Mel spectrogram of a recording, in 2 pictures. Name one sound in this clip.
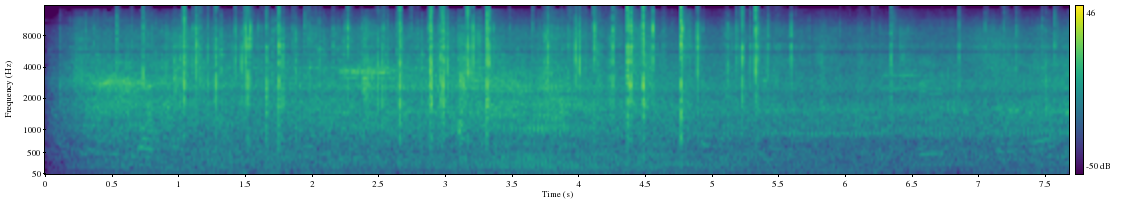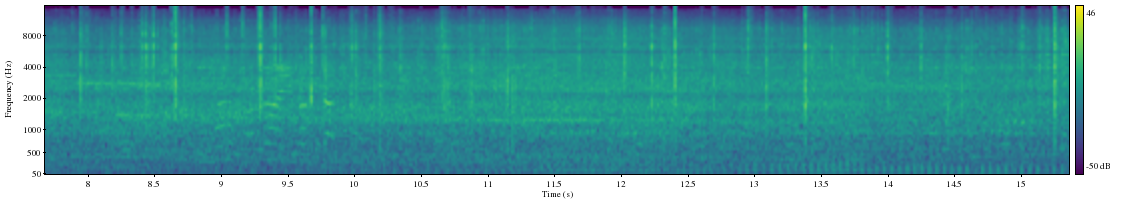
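Burning charcoal crackles and pops.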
